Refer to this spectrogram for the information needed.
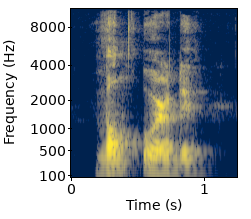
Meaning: disorder, chaos
- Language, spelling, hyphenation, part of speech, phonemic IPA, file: Dutch, wanorde, wan‧or‧de, noun, /ˈʋɑnˌɔrdə/, Nl-wanorde.ogg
